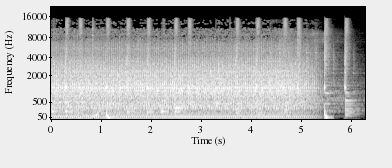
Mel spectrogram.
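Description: An engine running steadily with a fast, even pulse, dying away about five and a half seconds in; a few short pitched blips follow near the end.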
